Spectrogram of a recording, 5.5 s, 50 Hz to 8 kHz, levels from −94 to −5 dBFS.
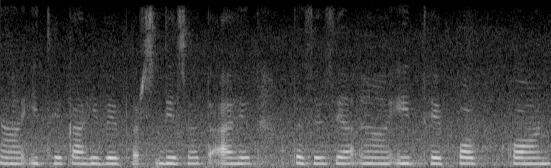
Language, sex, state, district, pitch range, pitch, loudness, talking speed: Marathi, female, Maharashtra, Pune, 275-285 Hz, 280 Hz, -29 LUFS, 100 wpm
